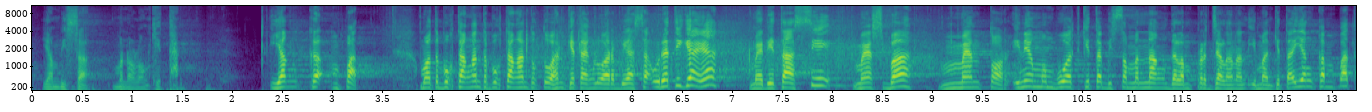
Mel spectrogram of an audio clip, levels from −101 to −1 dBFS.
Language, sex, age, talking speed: Indonesian, male, 40-59, 160 wpm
